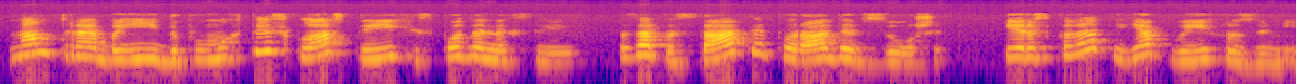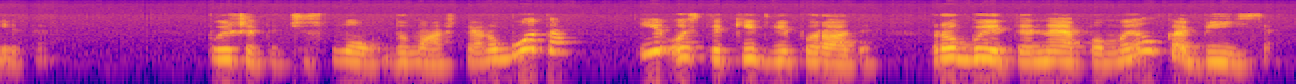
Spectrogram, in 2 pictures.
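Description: A woman's voice: very animated, a bit bright. Sing-song woman teaching young children. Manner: slow, sing-song reading with rising pitch. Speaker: primary school teacher. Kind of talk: online lesson for young children. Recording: dull lo-fi recording.

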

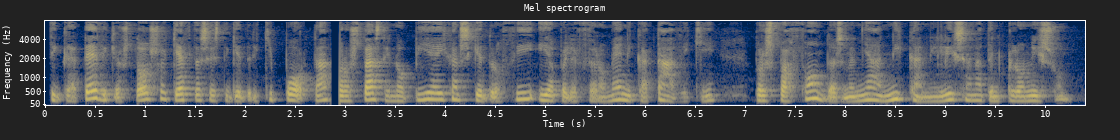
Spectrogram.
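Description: A woman reads a short story aloud in a fairly low voice, taking a steady, deliberate pace. Her delivery is measured and dramatic, in the manner of a practiced audiobook narrator.

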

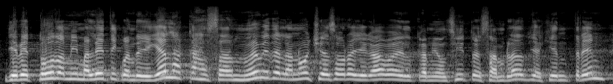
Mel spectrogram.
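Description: A middle-aged man preaching to university students, animated, swinging from loud exclamations to soft intimate asides. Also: high voice, fairly quick. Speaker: pastor. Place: large hall. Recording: reverberant hall.

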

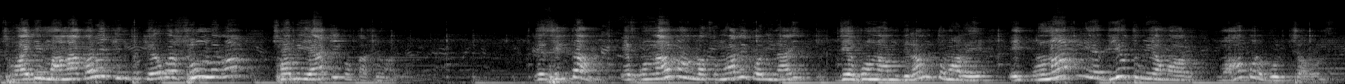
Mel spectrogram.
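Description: Speaking at a moderate pace in a very high voice, a Bengali-accented man performs kobi gaan far from the mic, his sound reverberant. He narrates a devotional folk story on stage with animated energy, changing his voice for each quoted character.

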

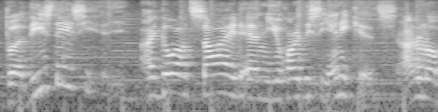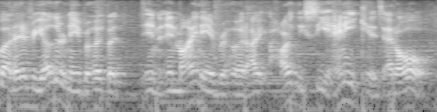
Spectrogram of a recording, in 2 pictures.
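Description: A man's voice: a little high, animated, fairly quick, music in the background. A young man from New Hampshire chatting casually at home, answering viewer questions and rambling as he talks with his hands. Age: young adult. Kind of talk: casual vlog chat. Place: living room at home, indoors.

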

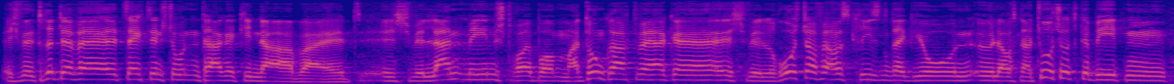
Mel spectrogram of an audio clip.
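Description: A man's voice: normal speed, hardly any pauses, sharp tone. A man voicing a cynical, ruthless male kangaroo investor in a comic story reading, brash and sneering. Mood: scornful. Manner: brash, sneering, shrill outbursts.

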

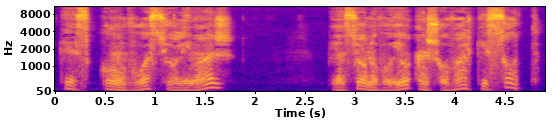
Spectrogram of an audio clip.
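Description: A man teaching beginner French, slowly repeating syllables and words for learners. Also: low-pitched, big pitch swings, husky, dry recording. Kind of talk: beginner language lesson.

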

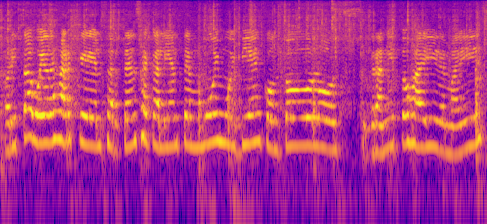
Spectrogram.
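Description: Salvadoran woman, high voice, chatty home cook, pot clatter behind. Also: level tone, a little slow, background noise. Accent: Salvadoran Spanish. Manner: homely, talkative, addresses viewers warmly as "usted". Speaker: cooking vlogger. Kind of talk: chatty live cooking stream. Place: home kitchen. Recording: clatter of pots and utensils.

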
